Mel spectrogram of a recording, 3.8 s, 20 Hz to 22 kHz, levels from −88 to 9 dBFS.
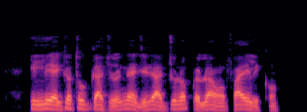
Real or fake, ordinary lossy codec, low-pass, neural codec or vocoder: fake; MP3, 48 kbps; 7.2 kHz; vocoder, 22.05 kHz, 80 mel bands, Vocos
